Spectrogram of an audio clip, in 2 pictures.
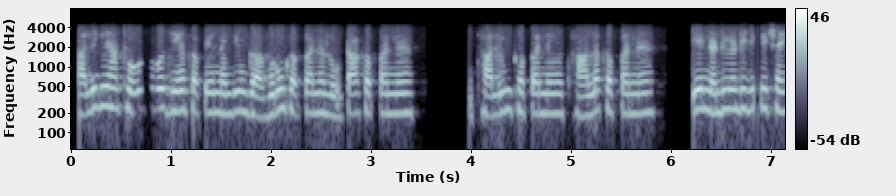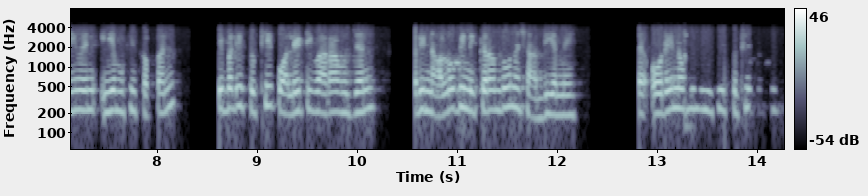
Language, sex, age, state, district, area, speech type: Sindhi, female, 45-60, Gujarat, Surat, urban, conversation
